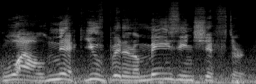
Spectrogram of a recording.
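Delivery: ordinary talk, nothing marked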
